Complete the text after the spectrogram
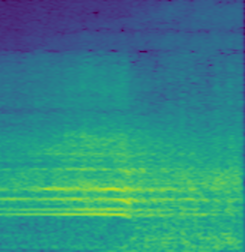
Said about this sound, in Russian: Вот мы на крыше поезда. Он несется со страшной скоростью.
